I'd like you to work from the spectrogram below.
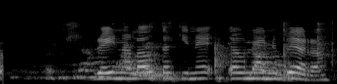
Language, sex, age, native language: Icelandic, male, 11, Icelandic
